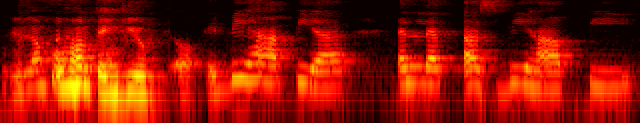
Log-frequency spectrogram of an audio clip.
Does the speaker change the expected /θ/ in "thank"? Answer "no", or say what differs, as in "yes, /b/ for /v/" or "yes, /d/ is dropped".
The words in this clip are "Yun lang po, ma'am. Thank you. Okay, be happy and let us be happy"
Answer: yes, /t/ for /θ/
